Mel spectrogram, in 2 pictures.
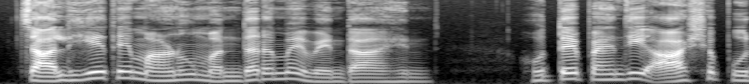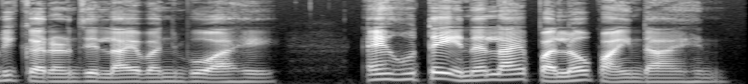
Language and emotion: Sindhi, neutral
